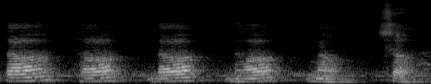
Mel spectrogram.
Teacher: जिनको हमारी जीवा दांतों को स्पर्श करे तो क्या होंगे? दंत्य व्यंजन कहलाते हैं।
